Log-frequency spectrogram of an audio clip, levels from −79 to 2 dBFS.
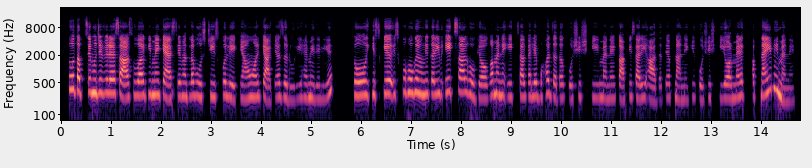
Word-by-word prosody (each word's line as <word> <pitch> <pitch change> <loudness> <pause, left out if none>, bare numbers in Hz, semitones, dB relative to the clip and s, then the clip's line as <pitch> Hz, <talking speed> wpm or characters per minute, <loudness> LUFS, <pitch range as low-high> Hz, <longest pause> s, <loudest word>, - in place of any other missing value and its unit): तो 360 0 +4
तब 315 - +2
से 315 - +5
मुझे 300 0 +4
फिर 300 +1 +2
एहसास 275 -6 +6
हुआ 260 0 +4
कि 270 +1 -4
मैं 275 0 +3
कैसे 245 0 +5
मतलब 255 +1 -3
उस 240 -2 -5
चीज़ 245 -1 -3
को 265 - -3
लेके 220 +1 -3
आऊँ 225 +3 -2
और 240 0 -1
क्या-क्या 240 0 0
ज़रूरी 225 -2 -9
है 235 -1 -11
मेरे 225 -2 -7
लिए। 240 +11 -7 0.4
तो 265 +1 +3
इसके 285 +2 +2
इसको 280 +3 -8
हो 305 0 +1
गए 310 +1 +2
होंगे 280 -1 0
करीब 280 +1 0
1 315 0 +5
साल 310 -1 +4
हो 275 -4 -3
गया 230 -1 -6
होगा। 220 +4 -1
मैंने 275 -1 -1
1 245 0 -7
साल 250 -1 0
पहले 250 0 -2
बहुत 285 +4 -5
ज़्यादा 230 -2 -5
कोशिश 230 +3 -9
की 235 -1 -7
मैंने 225 0 -7
काफ़ी 210 +4 -1
सारी 235 -1 -1
आदतें 205 +3 -7
अपनाने 220 -3 -8
की 235 +3 -18
कोशिश 220 +2 -10
की 225 0 -11
और 225 - -1
मैं 240 +2 0 0.2
अपनाई 260 +6 +4
भी 365 - +3
मैंने 190 -7 -2
245 Hz, 225 wpm, -22 LUFS, 225-275 Hz, 0.4 s, एहसास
